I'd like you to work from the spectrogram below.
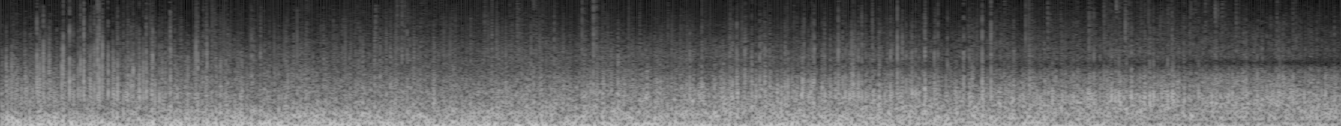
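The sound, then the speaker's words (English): A spaceship blasts off in a radio-drama sound effect, a loud, continuous roaring rush of dense noise that holds steady and unbroken for the whole stretch. “The Zan leaving Earth forever. They're blasting off.”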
